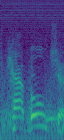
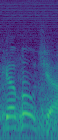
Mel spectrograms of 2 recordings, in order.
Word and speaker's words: Caboolture: This is Caboolture. Is that the correct pronunciation? Caboolture, home of Lakeside.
